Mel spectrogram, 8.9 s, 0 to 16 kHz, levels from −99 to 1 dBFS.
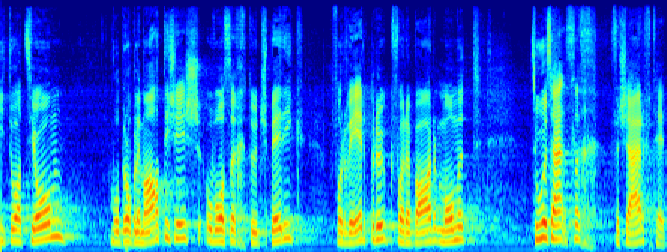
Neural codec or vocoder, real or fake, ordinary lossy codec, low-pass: none; real; MP3, 96 kbps; 14.4 kHz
